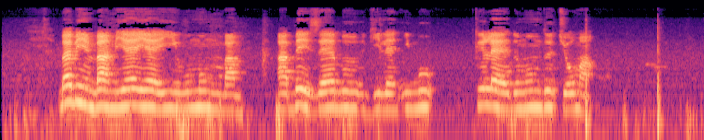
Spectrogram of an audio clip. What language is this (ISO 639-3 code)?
ksf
